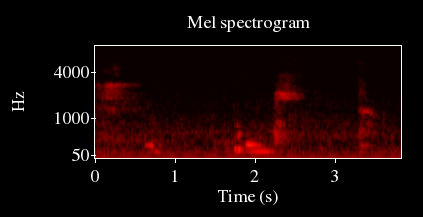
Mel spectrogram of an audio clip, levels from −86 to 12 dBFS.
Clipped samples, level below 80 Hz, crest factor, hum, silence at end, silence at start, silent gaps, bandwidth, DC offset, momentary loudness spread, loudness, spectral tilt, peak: under 0.1%; -76 dBFS; 18 dB; none; 0 s; 0 s; none; 6.2 kHz; under 0.1%; 13 LU; -59 LUFS; -4 dB/octave; -40 dBFS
